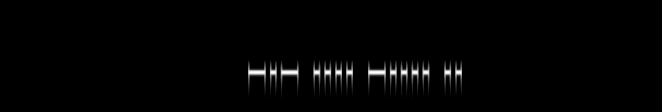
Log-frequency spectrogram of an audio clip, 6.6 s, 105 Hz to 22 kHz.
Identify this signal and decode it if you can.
Morse code, heard as a keyed tone, about 22 wpm, 700 Hz. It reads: KH6I
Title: DXCC-100 Call Signs - 4 Characters - 22wpm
